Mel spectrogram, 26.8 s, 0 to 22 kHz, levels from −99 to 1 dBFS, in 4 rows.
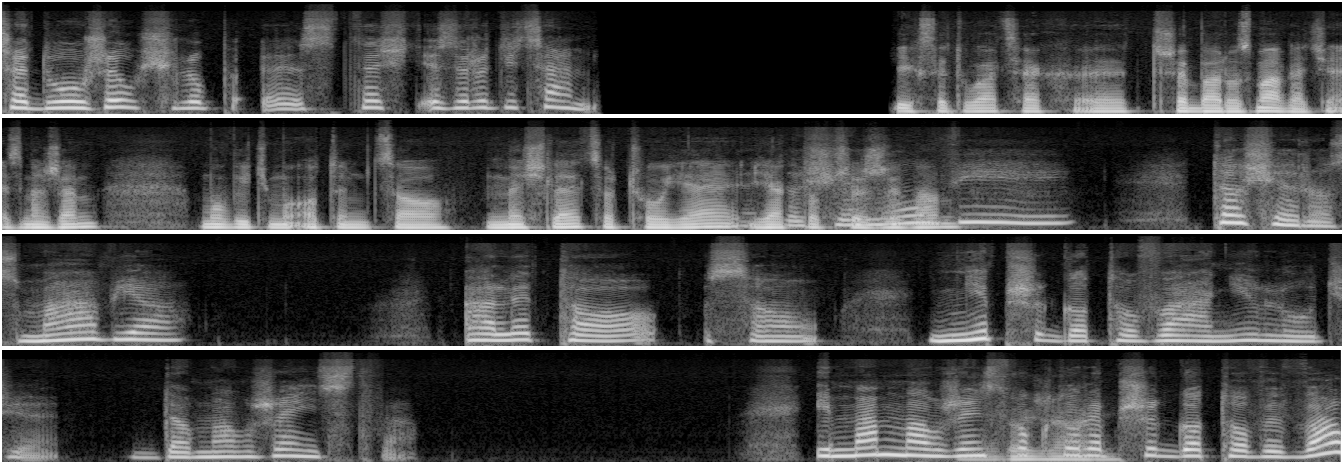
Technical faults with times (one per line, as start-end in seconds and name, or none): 2.97-4.50 long network dropout
5.11-5.60 jitter buffer speed-up
6.12-7.11 jitter buffer speed-up
7.63-8.90 jitter buffer speed-up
